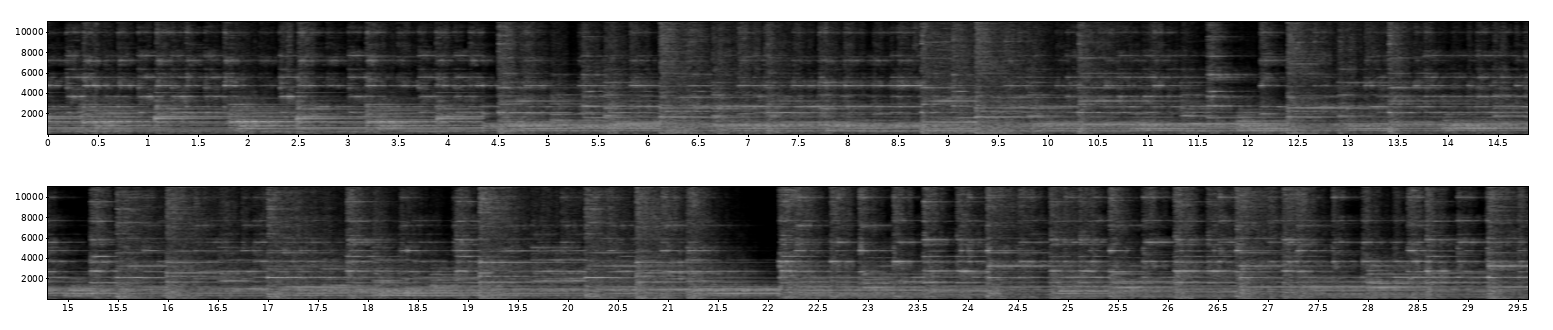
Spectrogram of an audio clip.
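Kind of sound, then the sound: signal or alarm, church bell ringing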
